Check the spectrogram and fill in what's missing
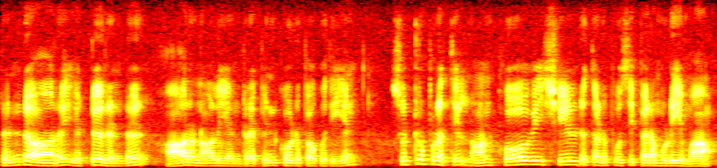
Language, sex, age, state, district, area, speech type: Tamil, male, 45-60, Tamil Nadu, Pudukkottai, rural, read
